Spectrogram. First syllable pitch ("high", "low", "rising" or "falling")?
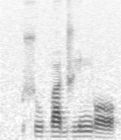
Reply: high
